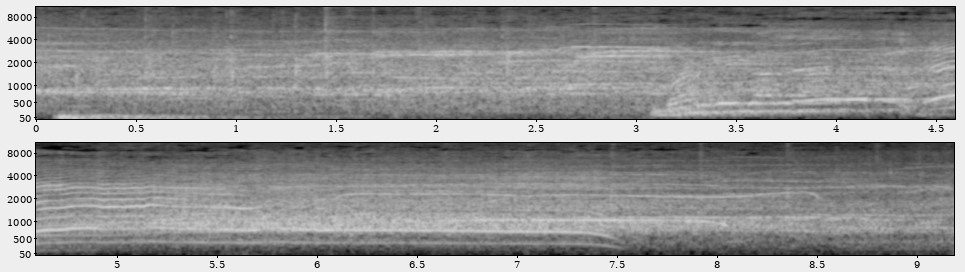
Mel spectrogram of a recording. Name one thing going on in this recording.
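A large crowd cheers loudly in a big echoing hall.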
